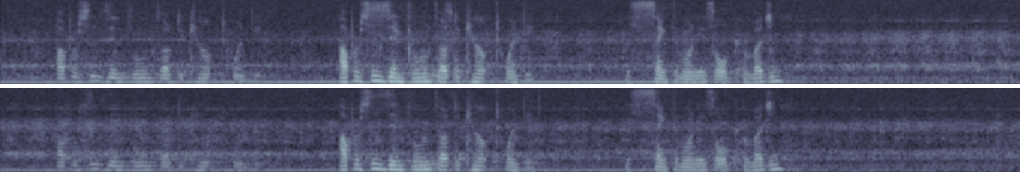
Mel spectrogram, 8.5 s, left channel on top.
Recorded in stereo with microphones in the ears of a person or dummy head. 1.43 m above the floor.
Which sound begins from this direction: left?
A man speaking, at 0.5 s.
